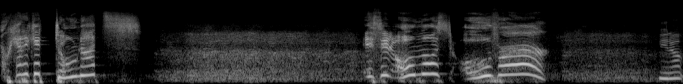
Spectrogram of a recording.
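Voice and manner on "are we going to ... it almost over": put-on very high, loud, drawn-out kid's stage whisper. Describing kids whispering loudly at Mass; imitating a child's loud whisper. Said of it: "I love when little kids whisper".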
